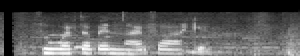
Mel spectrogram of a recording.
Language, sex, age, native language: Icelandic, female, 11, Icelandic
